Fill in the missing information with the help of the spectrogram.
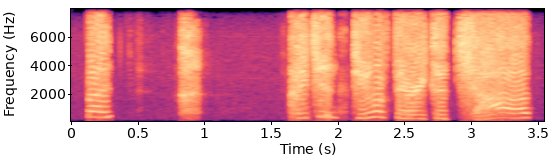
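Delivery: put-on high, small voice of a doubtful young mare; young mare Pinkie. Young mare telling her parents she failed, high and unsure.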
